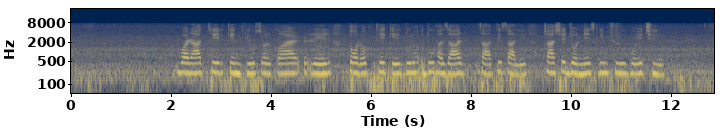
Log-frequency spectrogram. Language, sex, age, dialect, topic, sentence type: Bengali, female, 18-24, Standard Colloquial, agriculture, statement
